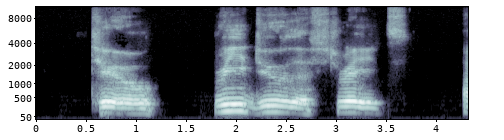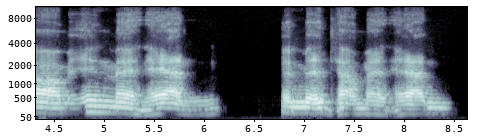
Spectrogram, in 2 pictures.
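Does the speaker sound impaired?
Yes: ALS; neurodegenerative disease, declining health; voice somewhat compromised by disease, audibly affected.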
